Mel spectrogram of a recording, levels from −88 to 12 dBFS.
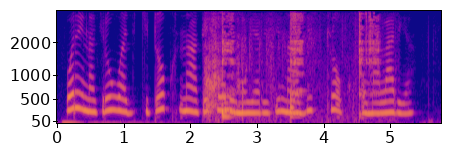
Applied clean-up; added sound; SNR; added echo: none; Fart; 4 dB; none.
